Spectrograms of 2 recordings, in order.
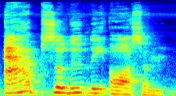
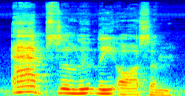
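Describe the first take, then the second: No difference in how they are said.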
